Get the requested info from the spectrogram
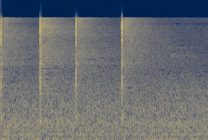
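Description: A switch clicking, pressed four times in just over a second as the ceiling's LED cove lighting is switched off and on.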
